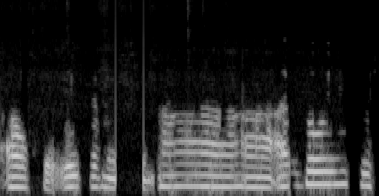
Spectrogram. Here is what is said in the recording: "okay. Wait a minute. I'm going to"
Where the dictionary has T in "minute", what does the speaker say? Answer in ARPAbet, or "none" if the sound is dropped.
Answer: none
